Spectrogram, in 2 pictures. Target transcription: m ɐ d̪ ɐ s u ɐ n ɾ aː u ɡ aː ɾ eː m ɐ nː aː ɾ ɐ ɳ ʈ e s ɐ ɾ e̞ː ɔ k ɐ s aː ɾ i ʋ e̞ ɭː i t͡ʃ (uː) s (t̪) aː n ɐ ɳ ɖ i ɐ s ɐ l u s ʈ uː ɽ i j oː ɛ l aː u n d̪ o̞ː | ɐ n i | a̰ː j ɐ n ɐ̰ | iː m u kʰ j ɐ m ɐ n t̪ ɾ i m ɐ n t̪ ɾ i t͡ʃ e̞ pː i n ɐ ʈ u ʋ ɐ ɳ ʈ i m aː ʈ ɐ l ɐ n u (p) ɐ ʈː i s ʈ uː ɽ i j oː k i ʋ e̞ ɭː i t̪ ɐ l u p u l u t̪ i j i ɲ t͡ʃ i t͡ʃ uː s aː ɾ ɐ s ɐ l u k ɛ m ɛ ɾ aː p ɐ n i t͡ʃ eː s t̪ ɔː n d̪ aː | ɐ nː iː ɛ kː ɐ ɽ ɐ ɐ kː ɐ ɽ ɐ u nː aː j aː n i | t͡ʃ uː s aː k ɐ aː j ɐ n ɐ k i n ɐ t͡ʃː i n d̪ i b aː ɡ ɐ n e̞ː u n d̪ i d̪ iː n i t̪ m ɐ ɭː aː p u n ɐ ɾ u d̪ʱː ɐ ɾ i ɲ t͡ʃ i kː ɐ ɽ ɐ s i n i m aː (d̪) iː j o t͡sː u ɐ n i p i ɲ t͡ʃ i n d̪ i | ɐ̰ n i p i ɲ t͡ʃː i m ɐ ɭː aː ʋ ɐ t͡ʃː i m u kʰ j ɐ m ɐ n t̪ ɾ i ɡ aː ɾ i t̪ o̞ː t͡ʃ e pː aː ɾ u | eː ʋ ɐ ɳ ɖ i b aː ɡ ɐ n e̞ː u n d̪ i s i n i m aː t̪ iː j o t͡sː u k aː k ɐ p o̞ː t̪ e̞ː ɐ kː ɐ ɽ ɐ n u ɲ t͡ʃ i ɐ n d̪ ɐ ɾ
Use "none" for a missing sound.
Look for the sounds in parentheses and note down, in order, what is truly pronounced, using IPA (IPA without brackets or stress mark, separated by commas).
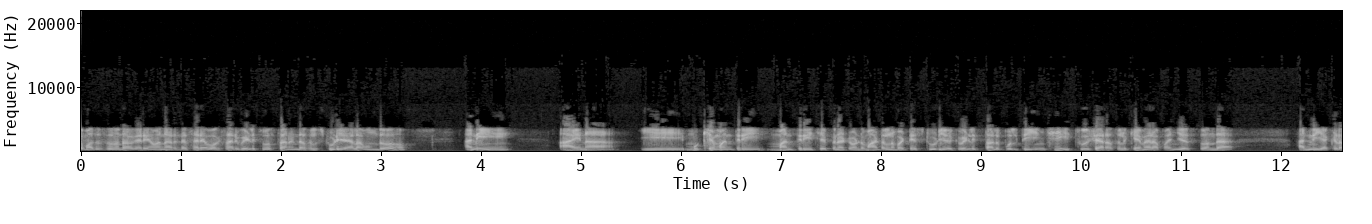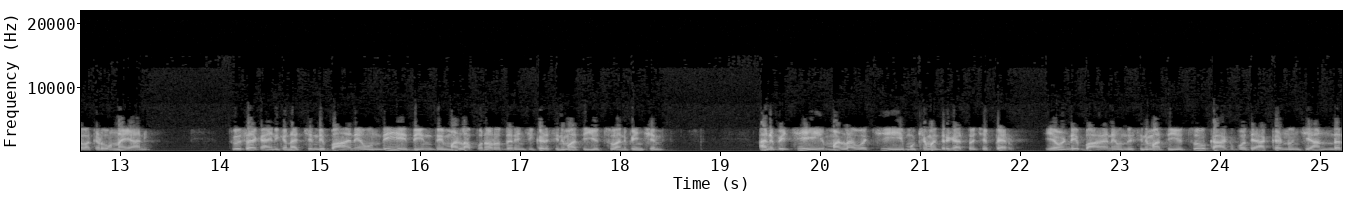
uː, t̪, b, t̪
